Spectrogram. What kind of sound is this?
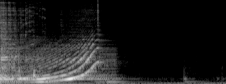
Music > Solo instrument
acoustic guitar slide21
pretty, solo, slap, instrument, guitar, chords, string, dissonant, knock, strings, riff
